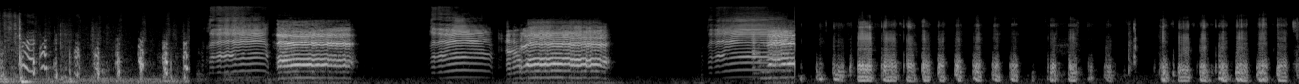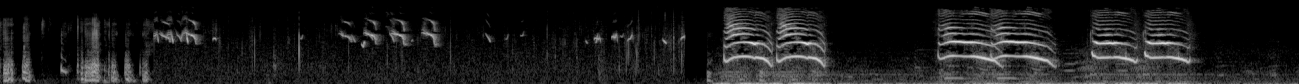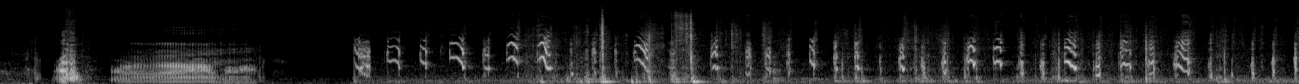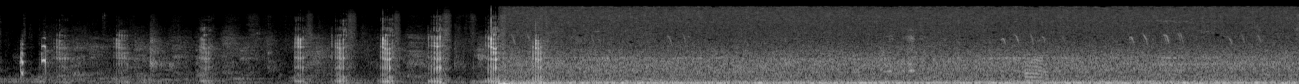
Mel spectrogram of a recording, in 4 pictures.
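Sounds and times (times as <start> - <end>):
faint high animal chirps: 14.4 - 15.2, 16.0 - 21.3, 22.4 - 25.0
rapid short squeaks and yelps: 20.1 - 21.3, 22.4 - 25.0.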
